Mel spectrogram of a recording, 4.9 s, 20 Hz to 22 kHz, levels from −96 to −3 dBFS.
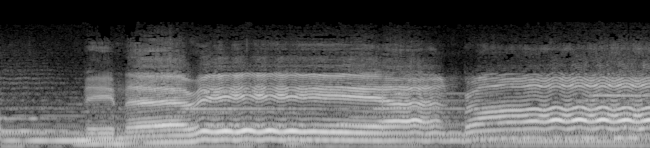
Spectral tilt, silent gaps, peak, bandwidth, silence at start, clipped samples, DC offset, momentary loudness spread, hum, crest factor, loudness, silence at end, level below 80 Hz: -6 dB/octave; none; -8 dBFS; 9.2 kHz; 0 s; under 0.1%; under 0.1%; 8 LU; none; 14 dB; -22 LUFS; 0 s; -44 dBFS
